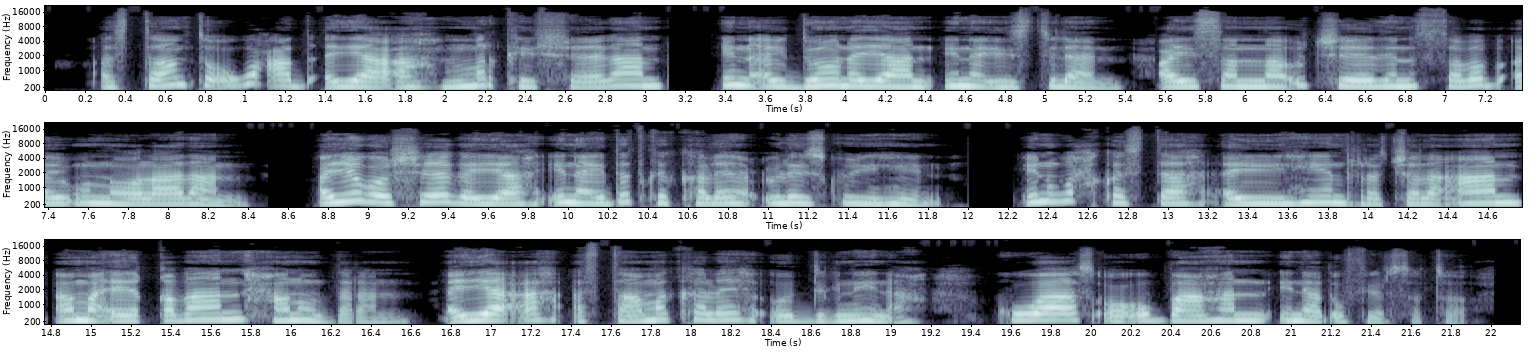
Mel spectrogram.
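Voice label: Somali female voice over, narrative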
